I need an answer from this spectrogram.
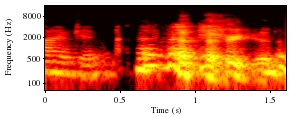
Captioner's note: chuckling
